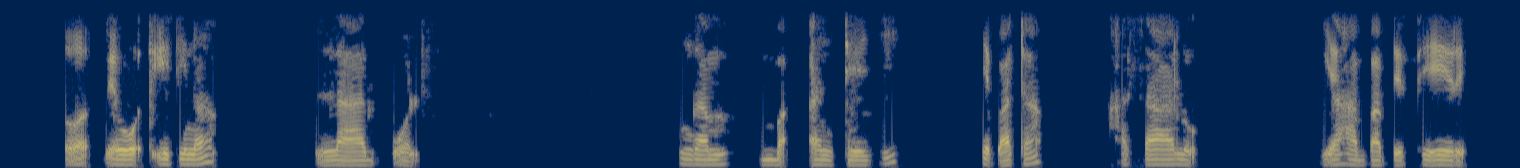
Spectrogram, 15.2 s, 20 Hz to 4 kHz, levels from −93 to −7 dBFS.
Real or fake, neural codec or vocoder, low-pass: real; none; 3.6 kHz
